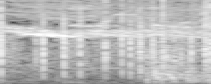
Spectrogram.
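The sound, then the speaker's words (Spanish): A string of firecrackers, a traca of fireworks, crackles off in quick, irregular bursts, sharp pops tumbling over one another, with no voices over them. “Alejados de la traca de fuegos artificiales también.”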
